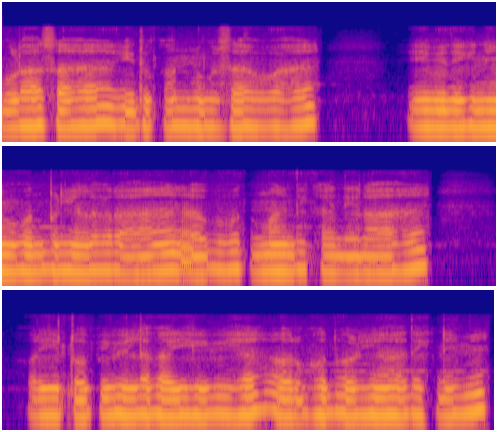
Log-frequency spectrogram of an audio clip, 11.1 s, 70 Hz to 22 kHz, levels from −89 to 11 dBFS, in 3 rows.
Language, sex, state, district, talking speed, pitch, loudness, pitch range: Hindi, male, Bihar, Bhagalpur, 195 wpm, 135 Hz, -16 LUFS, 130-140 Hz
